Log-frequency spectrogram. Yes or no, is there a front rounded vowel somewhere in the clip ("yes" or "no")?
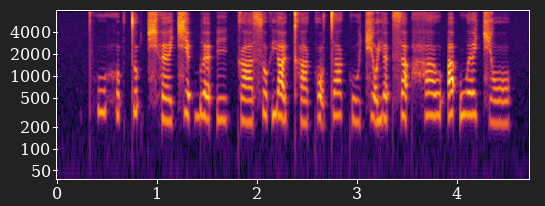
no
